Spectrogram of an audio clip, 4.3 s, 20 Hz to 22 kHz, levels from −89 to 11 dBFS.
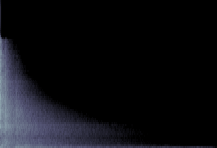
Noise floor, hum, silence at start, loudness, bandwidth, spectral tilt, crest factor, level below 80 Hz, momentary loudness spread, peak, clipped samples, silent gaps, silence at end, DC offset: -65 dBFS; none; 0 s; -31 LUFS; 16 kHz; -1 dB/octave; 34 dB; -56 dBFS; 27 LU; -2 dBFS; under 0.1%; none; 2.4 s; under 0.1%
